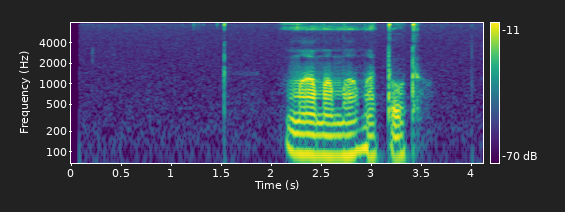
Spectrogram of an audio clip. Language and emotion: Russian, neutral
